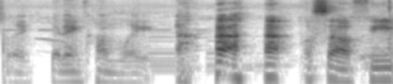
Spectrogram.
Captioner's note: laughs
